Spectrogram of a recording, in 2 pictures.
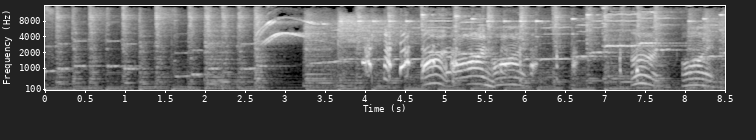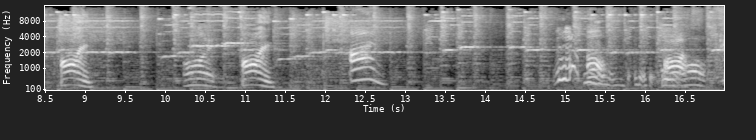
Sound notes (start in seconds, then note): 0.1 upbeat music; 3.9 children laughing; 9.0 upbeat music; 13.3 upbeat music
